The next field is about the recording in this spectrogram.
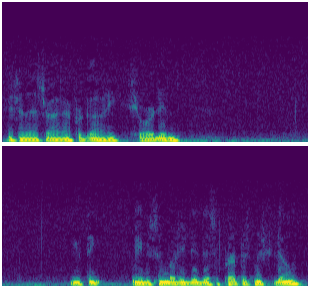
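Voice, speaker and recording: A man's voice: lowish voice, little pitch movement, husky. A man playing a simple, loyal frontier helper in a radio western, with a folksy, deferential way of talking. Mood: troubled musing. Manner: folksy, deferential, drawn-out musing. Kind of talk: old-time radio western acting. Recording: dull, faintly noisy old radio recording.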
